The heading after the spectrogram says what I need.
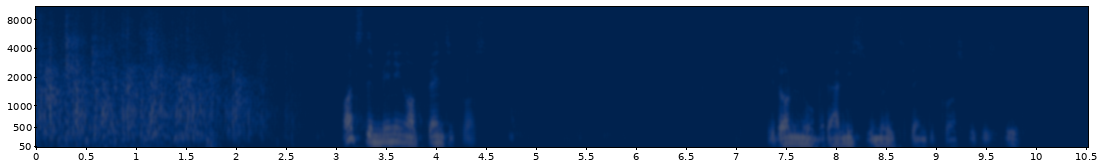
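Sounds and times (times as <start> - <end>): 
church congregation clapping during a Pentecost service: 0.0 - 2.8
speech: 3.1 - 4.6, 7.3 - 10.0.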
